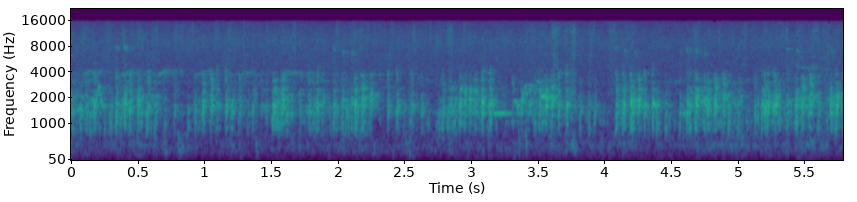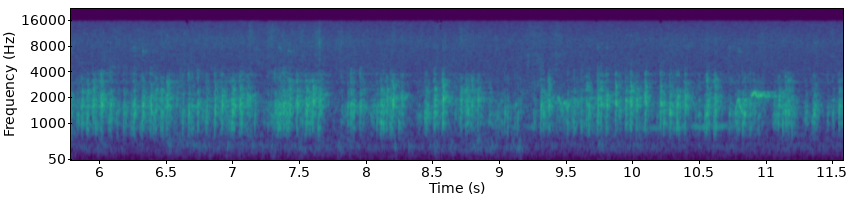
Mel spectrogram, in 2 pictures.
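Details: Forest green tree frogs at Shiriya in Aomori, near the northern limit of their range. A dense, continuous chorus of raspy, rattling croaks comes in quick overlapping bursts, with no clear pause.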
